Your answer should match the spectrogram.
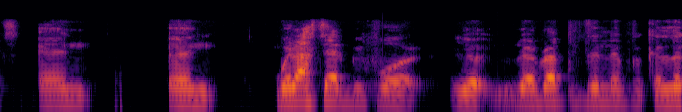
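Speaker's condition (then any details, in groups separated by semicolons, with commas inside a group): Cerebral palsy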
